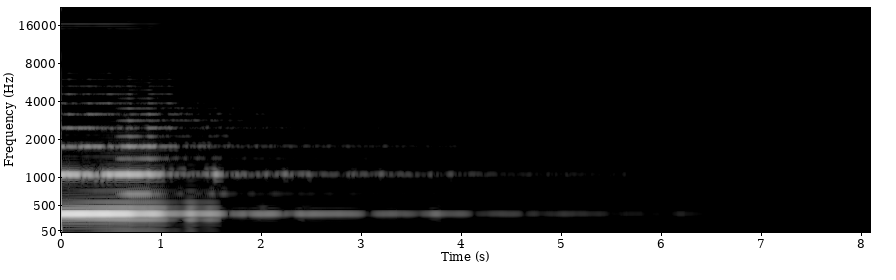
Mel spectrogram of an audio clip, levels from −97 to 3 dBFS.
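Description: From the start of the clip to its end, a noise suppressor applied to music or sounds is acting on the whole signal. The processor, tuned for speech, treats sustained tones, room ambience and reverberant decay as unwanted noise and pulls them down. Transients pass largely intact, but anything held afterwards is attenuated, with gain swings of around 20 dB. The result is a pumping, fluttering level and a thin, dry, hollowed-out character between attacks.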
